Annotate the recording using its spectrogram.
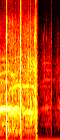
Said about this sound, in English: Oh, clap your hands, all ye people. Go ahead and clap.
